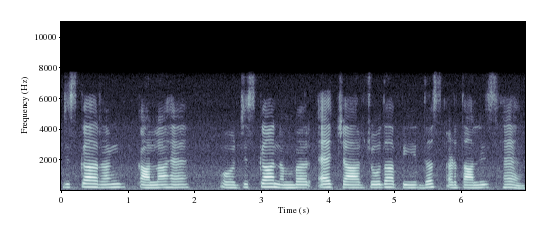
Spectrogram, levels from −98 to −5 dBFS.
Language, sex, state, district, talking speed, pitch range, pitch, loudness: Hindi, female, Haryana, Jhajjar, 110 wpm, 180-200 Hz, 190 Hz, -18 LUFS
